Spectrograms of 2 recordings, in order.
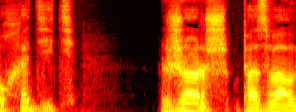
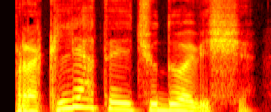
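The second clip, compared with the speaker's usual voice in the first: understated outburst, pitched up; mild mock cry; 6 semitones higher than usual. A narrator's reading. Young woman to her new fiancé, mild outcry. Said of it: "вскричало дитя".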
